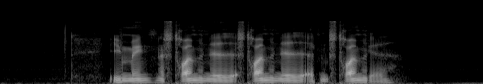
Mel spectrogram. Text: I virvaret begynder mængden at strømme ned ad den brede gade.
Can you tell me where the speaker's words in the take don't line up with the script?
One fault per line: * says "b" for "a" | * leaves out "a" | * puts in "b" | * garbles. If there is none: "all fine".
* leaves out "virvaret begynder"
* puts in "strømme ned"
* says "strømme" for "brede"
